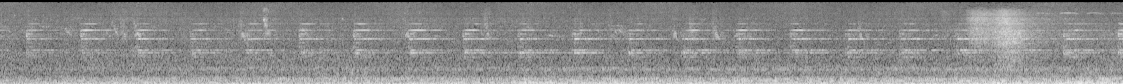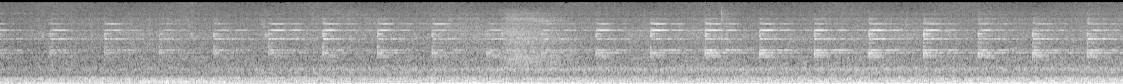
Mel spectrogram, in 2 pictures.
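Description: CSX diesel freight locomotives approaching on street-running track, their low engine rumble growing steadily louder as they near, while the grade-crossing bells ding in a steady repeating rhythm.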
